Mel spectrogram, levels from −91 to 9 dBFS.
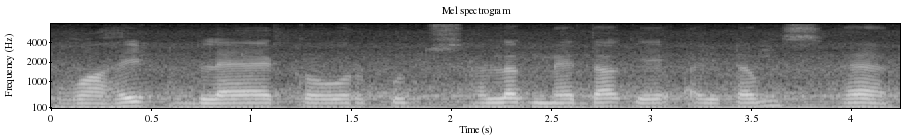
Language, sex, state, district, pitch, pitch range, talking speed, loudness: Hindi, male, Haryana, Charkhi Dadri, 135 Hz, 130-140 Hz, 125 wpm, -14 LUFS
